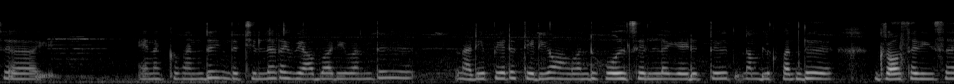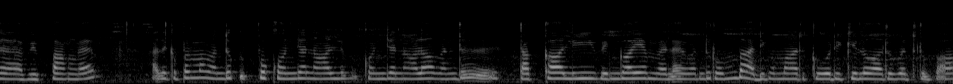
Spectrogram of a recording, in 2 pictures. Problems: background sounds at intervals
